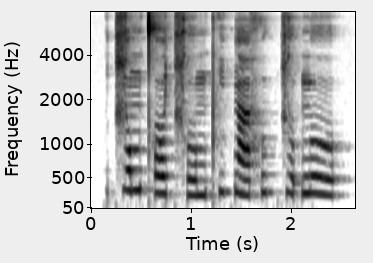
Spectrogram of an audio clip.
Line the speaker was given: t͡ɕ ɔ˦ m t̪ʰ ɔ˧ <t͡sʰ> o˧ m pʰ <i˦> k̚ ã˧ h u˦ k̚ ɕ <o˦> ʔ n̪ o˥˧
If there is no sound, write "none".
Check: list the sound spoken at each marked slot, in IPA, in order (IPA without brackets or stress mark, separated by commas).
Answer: t͡ɕʰ, i˦, o˦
